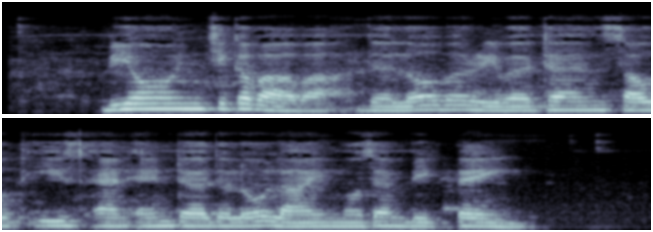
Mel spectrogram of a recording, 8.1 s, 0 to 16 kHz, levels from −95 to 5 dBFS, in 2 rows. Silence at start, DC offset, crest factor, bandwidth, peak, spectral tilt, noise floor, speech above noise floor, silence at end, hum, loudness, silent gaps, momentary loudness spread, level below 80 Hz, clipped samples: 0.6 s; under 0.1%; 16 dB; 9.8 kHz; -4 dBFS; -6.5 dB/octave; -58 dBFS; 40 dB; 0.75 s; none; -19 LUFS; none; 8 LU; -60 dBFS; under 0.1%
